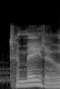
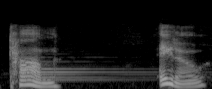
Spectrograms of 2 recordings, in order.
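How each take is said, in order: First: It is said as one ordinary word. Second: It starts like the name Tom. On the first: It clearly refers to the fruit. The speaker calls it right. "listen to how I'm saying it. It's quite clear what it is that I'm expressing" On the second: It sounds like it refers to a person. The speaker calls it wrong. "it sounds like a person's name"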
